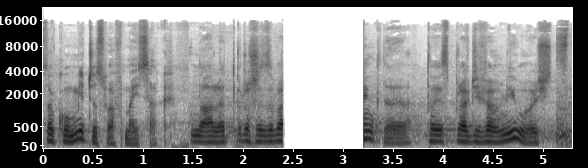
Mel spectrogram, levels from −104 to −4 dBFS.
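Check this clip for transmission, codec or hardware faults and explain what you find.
One fault is present: an audio dropout to silence from 2.39 s to 3.21 s, removing about 0.81 s of material. The sound stops abruptly mid-flow and resumes just as abruptly, and the gap between is silence with no room tone or noise floor. That points to the input path having likely been lost, through a disconnected device, failed link or accidental mute, while recording continued writing silence. Whatever occurred during that interval is unrecoverable.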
